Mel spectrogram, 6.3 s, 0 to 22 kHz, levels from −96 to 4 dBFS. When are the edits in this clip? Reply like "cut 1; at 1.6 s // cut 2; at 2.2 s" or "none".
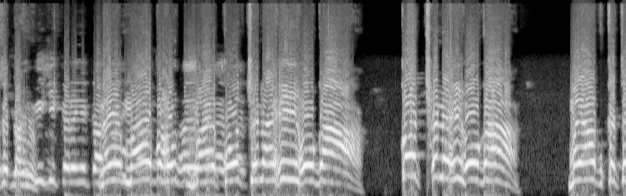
none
